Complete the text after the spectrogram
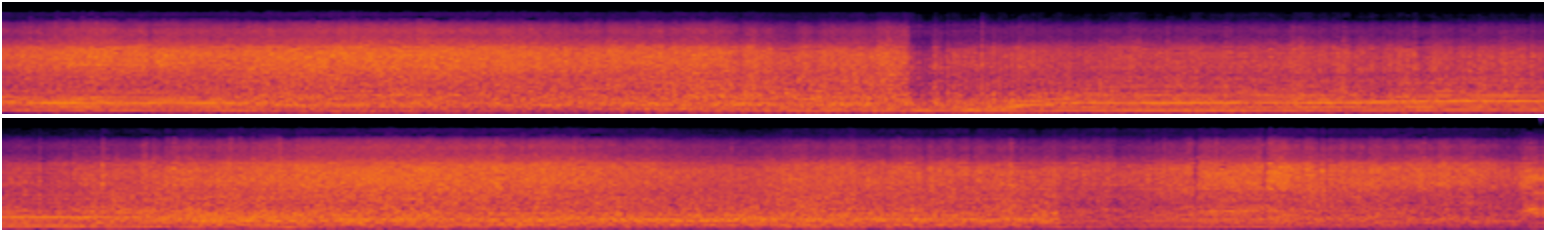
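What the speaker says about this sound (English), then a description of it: "When the car fires, you're ready to go." A drag racing car engine roars loud and close, revving in rising and falling sweeps with a harsh, sustained mechanical tone and a brief dip in the middle, with no voices.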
